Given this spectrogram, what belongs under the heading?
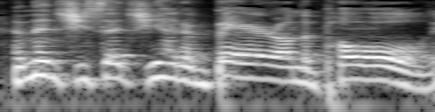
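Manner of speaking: high, put-on anecdote voice; telling friends. Performer tells friends the funny bear story, in a high mock-amused voice. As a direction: mimic yourself retelling a silly story. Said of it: "a funny story after the show to tell my friends".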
